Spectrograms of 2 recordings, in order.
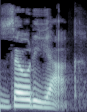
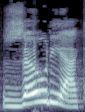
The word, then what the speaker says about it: zodiac: conversation now I've chosen zodiac because I want you to practice pronouncing it zodiac as you see the first syllable is stressed Zodiac Zodiac we're talking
